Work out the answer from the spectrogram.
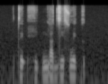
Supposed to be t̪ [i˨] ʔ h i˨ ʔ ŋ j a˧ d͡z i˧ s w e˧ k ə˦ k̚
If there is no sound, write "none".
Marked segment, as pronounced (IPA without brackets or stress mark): e˨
